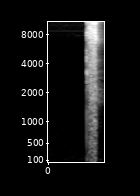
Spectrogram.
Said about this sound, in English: We're going to open up a beer.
